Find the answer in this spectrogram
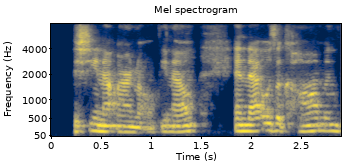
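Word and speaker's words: Tichina Arnold: Sorry, how do you say Tisha Arnold? I'm gonna say her Tashina. name. Tashina Arnold, and that was a common thing with these shows.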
